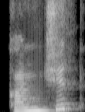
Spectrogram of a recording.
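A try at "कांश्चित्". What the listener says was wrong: kamschit ka im ish chit look at the nakara rule you have to add a anuswara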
